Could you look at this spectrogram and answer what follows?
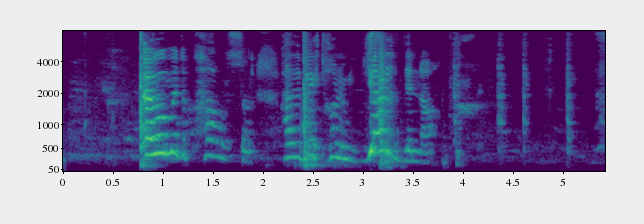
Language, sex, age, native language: Icelandic, female, 11, Icelandic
